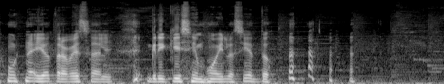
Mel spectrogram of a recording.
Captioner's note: laughs in Big Cat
